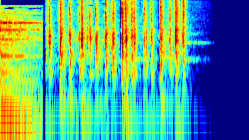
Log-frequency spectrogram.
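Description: Intro music fading out, then a quick run of keyboard-typing clicks, about ten a second for over a second, used as a typing sound effect for on-screen text.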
